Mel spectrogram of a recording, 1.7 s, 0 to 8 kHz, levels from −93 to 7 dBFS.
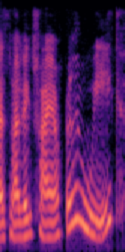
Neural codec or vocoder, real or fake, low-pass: codec, 16 kHz, 4.8 kbps, FACodec; fake; 7.2 kHz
